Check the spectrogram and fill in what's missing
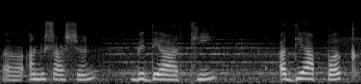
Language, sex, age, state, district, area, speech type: Punjabi, female, 18-30, Punjab, Tarn Taran, urban, spontaneous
